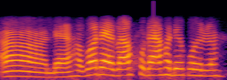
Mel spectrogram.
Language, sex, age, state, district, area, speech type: Assamese, female, 60+, Assam, Morigaon, rural, conversation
